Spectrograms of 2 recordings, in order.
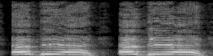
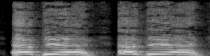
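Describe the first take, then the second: No difference in how they are said.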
